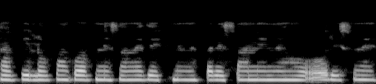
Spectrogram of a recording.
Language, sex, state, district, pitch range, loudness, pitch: Hindi, female, Bihar, Supaul, 205-215 Hz, -17 LUFS, 210 Hz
